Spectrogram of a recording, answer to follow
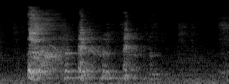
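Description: A person coughing three times in quick succession, the first cough the loudest.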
